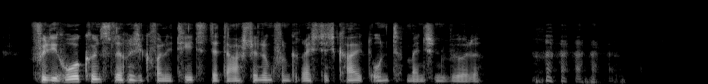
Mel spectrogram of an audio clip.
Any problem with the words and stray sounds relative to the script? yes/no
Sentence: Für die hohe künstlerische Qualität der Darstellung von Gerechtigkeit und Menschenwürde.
yes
